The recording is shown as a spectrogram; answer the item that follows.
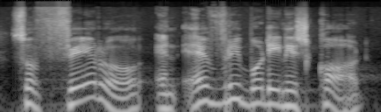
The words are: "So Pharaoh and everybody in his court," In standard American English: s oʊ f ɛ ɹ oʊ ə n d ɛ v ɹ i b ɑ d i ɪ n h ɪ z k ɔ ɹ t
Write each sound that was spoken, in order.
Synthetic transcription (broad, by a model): s oʊ f ɛ ɹ oʊ ə n d ɛ v ɹ i b ɑ d i ɪ n h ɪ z k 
